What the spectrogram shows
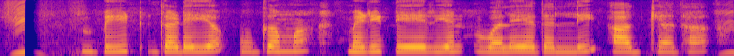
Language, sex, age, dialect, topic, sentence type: Kannada, female, 18-24, Central, agriculture, statement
